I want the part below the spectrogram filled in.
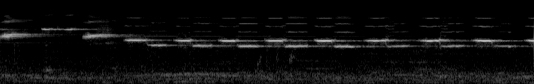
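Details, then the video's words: Canary song opening with a few descending whistles, then a long series of evenly spaced paired whistled notes repeated about twice per second, over low background murmur. "تغريد الكناري صافي و احترافي جودة عالية-Chant Canari"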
